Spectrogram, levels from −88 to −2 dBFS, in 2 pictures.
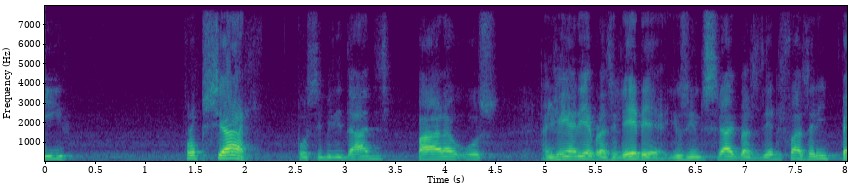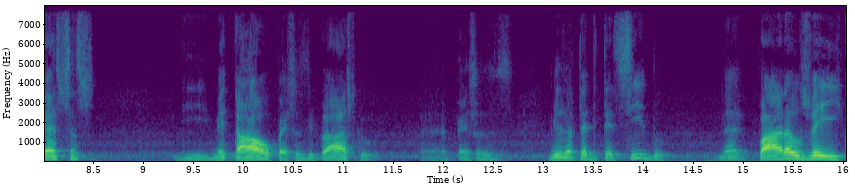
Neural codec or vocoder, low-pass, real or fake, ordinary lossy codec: none; none; real; none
